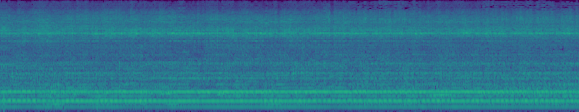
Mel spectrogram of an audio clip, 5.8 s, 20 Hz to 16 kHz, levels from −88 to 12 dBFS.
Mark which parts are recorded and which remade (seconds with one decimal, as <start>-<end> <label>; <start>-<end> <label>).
0.0-3.5 remade; 3.5-4.2 recorded; 4.2-4.8 remade; 4.8-5.8 recorded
